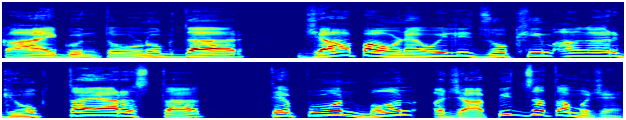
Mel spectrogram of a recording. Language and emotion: Goan Konkani, surprised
